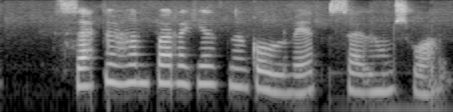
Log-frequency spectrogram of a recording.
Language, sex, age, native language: Icelandic, female, 12, Icelandic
